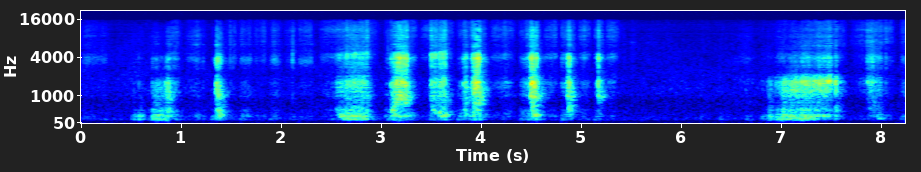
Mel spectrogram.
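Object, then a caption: Scratch-art paper sheet scraped with a wooden stylus. A wooden scratch stylus scrapes the coating off a flat black-coated scratch-art paper page in short strokes. About twelve dry, raspy scratches come in quick bursts, with a quiet pause and then one longer scrape near the end.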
